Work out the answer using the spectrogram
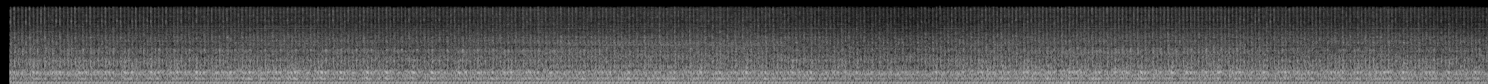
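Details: Ford Focus Mk2 1.6 TDCi 109 hp diesel idling with a faint rough rubbing, grinding noise near the left engine mount, sometimes going away, car drives normally; high-pressure pump or water pump suspected; timing belt kit changed 95,000 km ago.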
